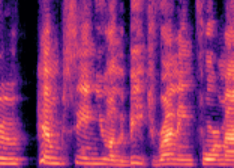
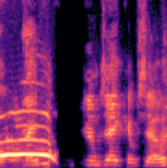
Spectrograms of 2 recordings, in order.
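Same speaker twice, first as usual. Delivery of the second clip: excited; 13 dB louder than usual. Real, not acted. Host hyping exclusive reveal.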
